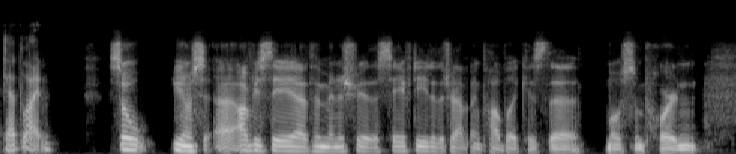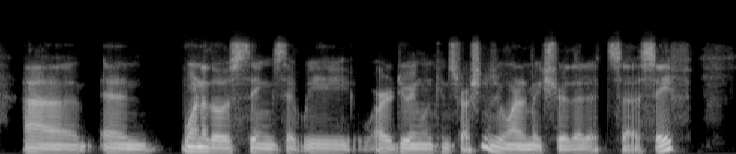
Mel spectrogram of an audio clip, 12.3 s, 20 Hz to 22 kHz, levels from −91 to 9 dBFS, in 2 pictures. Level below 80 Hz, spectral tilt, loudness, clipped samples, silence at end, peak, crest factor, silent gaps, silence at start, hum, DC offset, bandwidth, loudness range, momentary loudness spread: -58 dBFS; -5.5 dB/octave; -23 LUFS; under 0.1%; 0.4 s; -4 dBFS; 18 dB; none; 0.05 s; none; under 0.1%; 8.6 kHz; 3 LU; 9 LU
